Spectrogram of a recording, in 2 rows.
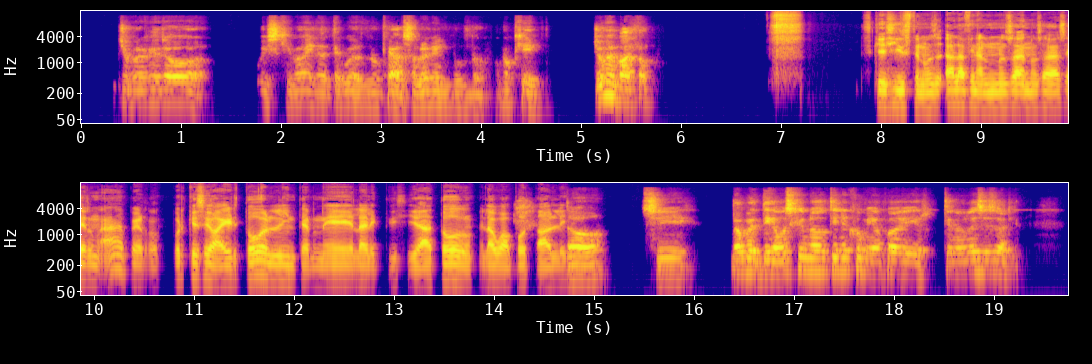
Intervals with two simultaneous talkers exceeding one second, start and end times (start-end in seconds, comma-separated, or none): none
